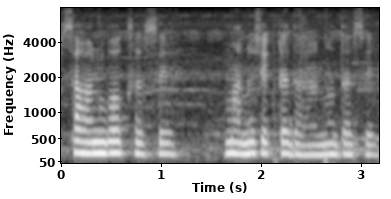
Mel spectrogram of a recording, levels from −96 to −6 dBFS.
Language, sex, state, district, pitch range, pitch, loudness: Bengali, female, Assam, Hailakandi, 195-215 Hz, 210 Hz, -16 LUFS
